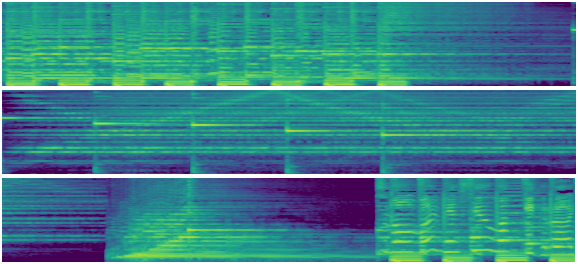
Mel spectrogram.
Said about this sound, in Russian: Музыканты, малыши, колокольчик, колокольчик наш играет от души. Дзынь-дзынь-дзынь, да дзынь-дзынь-дзынь, заиграли крошки.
